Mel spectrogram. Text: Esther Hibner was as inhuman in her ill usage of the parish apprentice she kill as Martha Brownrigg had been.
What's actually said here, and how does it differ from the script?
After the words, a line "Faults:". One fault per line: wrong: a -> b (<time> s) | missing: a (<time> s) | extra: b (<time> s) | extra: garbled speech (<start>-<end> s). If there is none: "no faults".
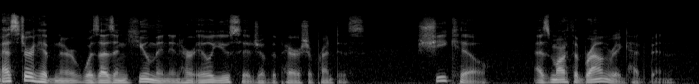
Esther Hibner was as inhuman in her ill usage of the parish apprentice she kill as Martha Brownrigg had been.
Faults:
no faults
